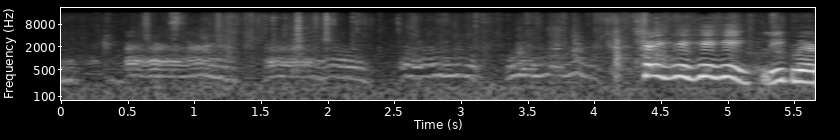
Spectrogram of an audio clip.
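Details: Cavalier King Charles Spaniel puppies at play, giving a series of high, wavering whines in about six short bursts that grow louder and more wobbly toward the end, with a person talking over them.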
